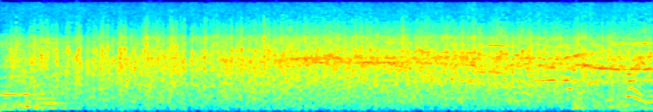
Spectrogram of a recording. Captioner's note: cheering and applause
